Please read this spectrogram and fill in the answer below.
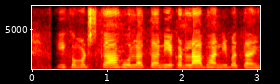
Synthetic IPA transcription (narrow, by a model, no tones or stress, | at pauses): ikɔməɾskaɦolat̪ɔniekəɾlaːbʱaːnibət̪aːĩ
